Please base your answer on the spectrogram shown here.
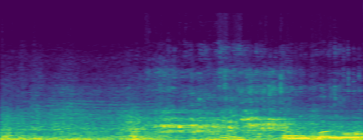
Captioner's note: growling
